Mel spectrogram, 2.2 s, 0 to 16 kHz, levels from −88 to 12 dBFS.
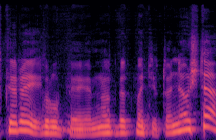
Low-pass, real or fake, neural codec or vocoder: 14.4 kHz; fake; codec, 44.1 kHz, 7.8 kbps, Pupu-Codec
